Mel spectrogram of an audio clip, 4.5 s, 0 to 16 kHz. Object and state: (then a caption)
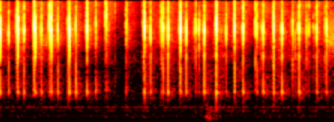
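Drinking glass tapped. A drinking glass is tapped repeatedly in a quick, uneven rhythm. Each tap gives a very short, bright clink with almost no low end and barely any ring. There are about 32 taps, with a brief pause near the middle.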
